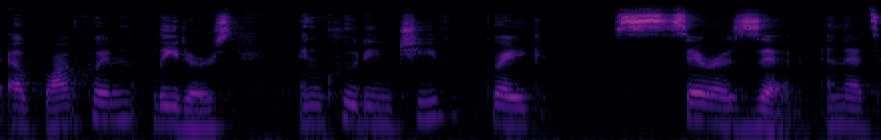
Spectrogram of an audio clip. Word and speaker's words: Sarrazin: and spoke to Algonquin leaders, including Chief Greg Sarrazin, and that's S A R A Z I N.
